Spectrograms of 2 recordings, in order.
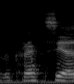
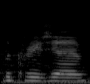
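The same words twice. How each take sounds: First: The name is said the Italian way. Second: The name is said the English-speaking way. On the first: "probably the proper Italian way to say it" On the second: "we say Lucrezia"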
